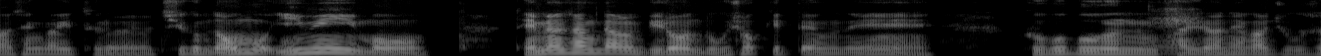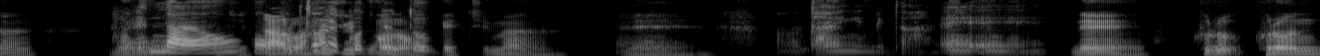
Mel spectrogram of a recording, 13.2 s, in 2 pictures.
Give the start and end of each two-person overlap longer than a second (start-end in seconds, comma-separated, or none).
7.2-8.8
